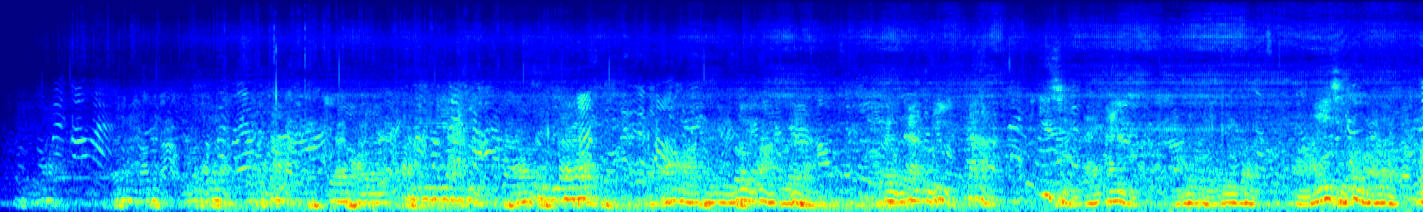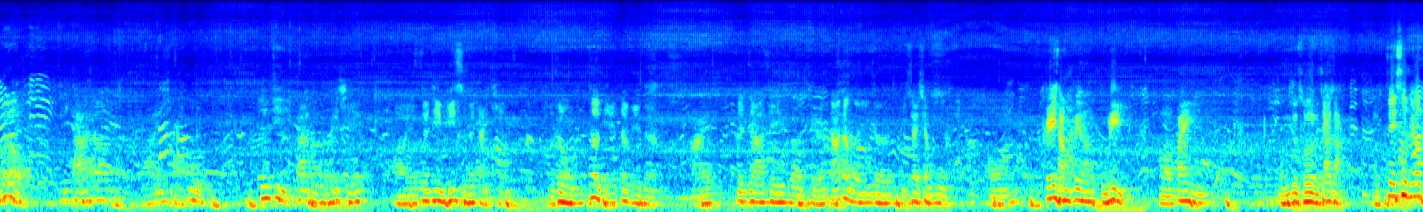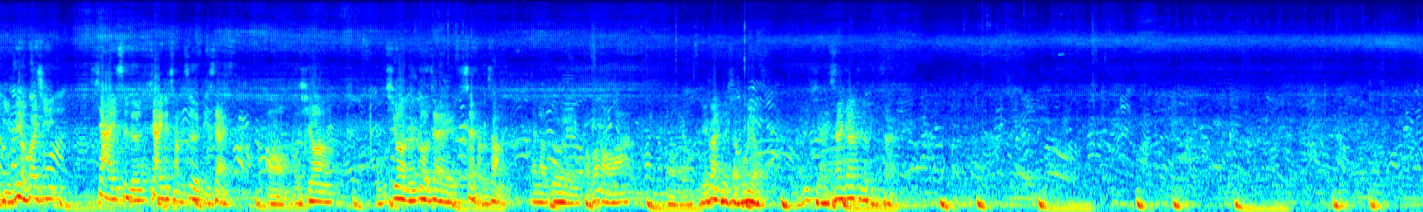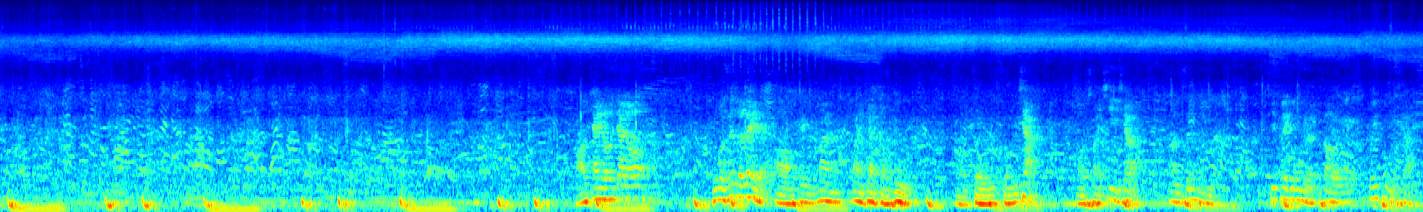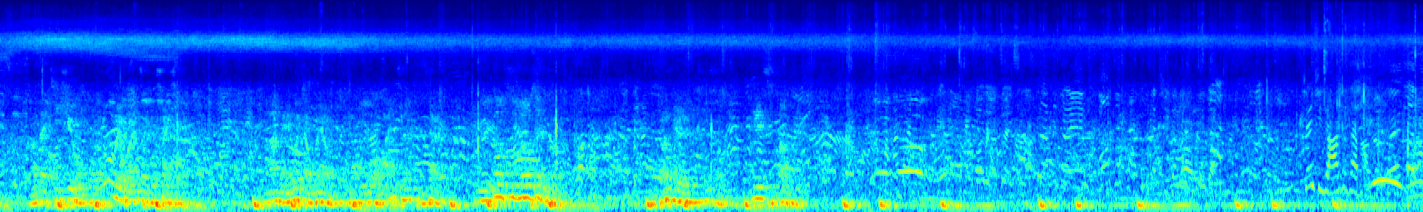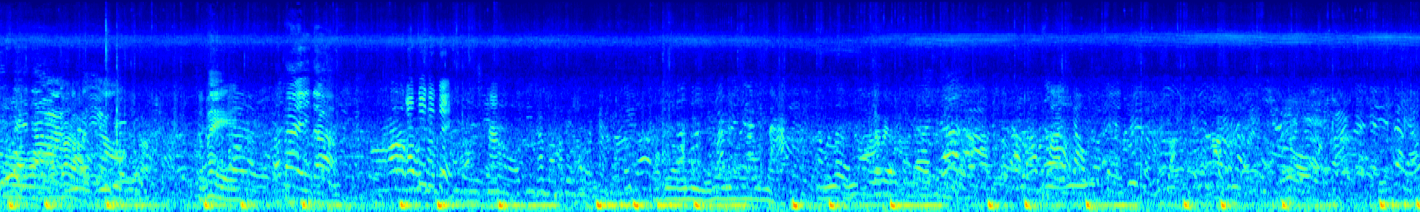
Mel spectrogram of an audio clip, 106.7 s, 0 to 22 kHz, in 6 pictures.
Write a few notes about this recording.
Triathlon, Children's sports competitions, Sony PCM D50, Binaural recordings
